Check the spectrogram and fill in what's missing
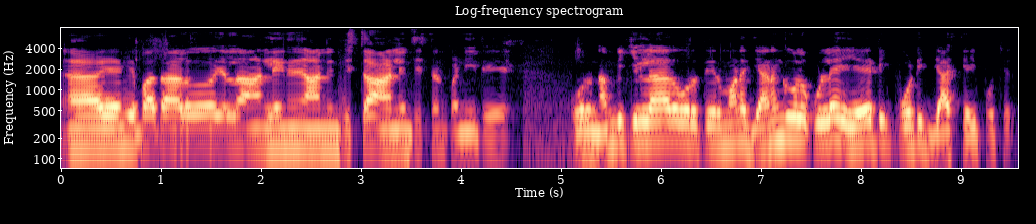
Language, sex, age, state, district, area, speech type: Tamil, male, 30-45, Tamil Nadu, Coimbatore, rural, spontaneous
